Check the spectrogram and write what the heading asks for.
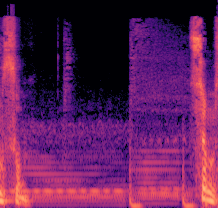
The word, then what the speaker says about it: Tsum Tsum: But this, the Disney Tsum Tsum. Tsum Tsum. I'm 110% sure that's how you pronounce it. Prove me wrong.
